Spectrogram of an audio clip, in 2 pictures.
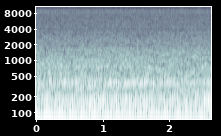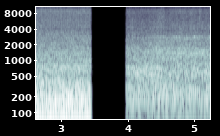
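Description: Mitsubishi Lancer Evolution VIII's turbocharged 4G63 inline-four idling steadily beside the car. It cuts off abruptly about three and a half seconds in, and after a short gap a quieter steady hum carries on from inside the cabin.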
